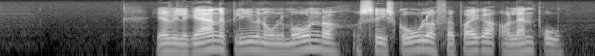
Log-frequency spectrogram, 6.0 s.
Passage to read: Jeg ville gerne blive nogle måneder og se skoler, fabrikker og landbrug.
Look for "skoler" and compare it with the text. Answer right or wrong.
right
